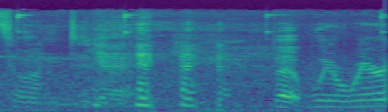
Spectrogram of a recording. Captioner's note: laughs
